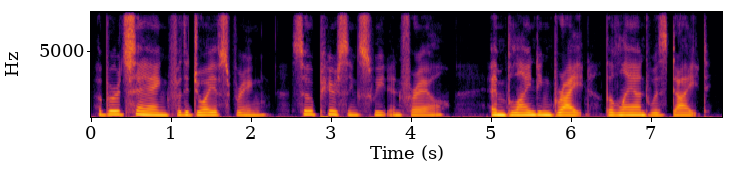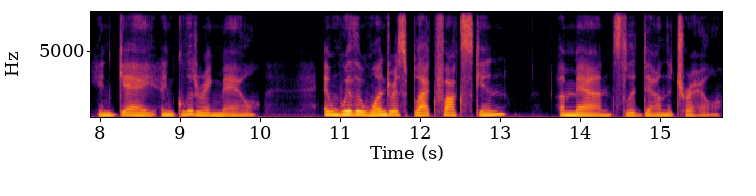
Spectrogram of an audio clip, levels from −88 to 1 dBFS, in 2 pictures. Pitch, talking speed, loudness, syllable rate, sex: 200 Hz, 145 wpm, -19 LUFS, 3.3 syllables/s, female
